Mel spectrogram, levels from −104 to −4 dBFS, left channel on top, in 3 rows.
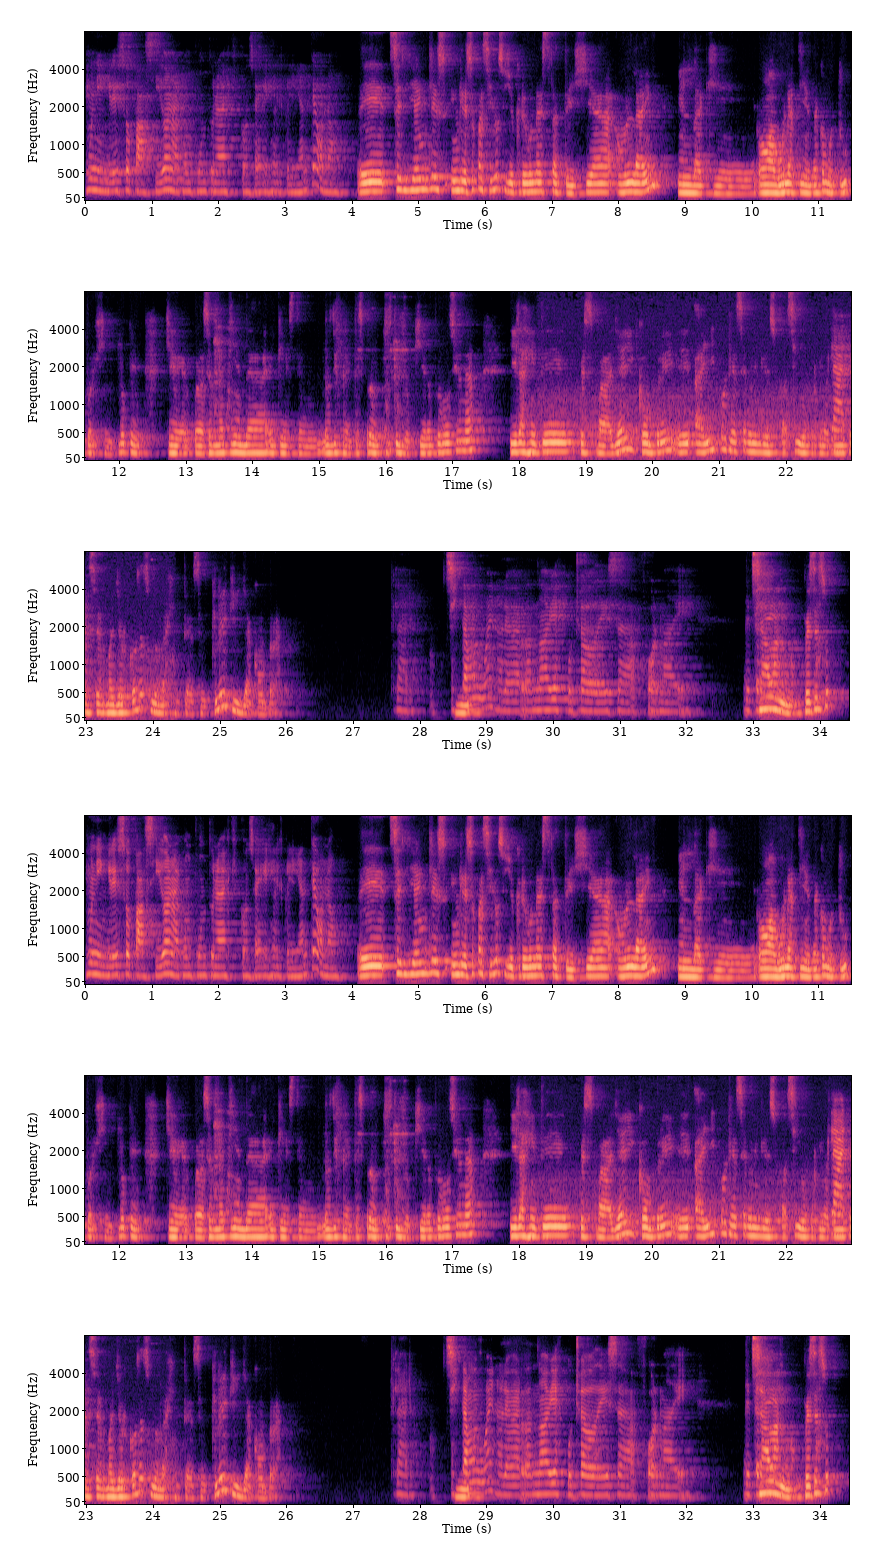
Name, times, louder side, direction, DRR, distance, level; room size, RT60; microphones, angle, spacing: voice 1, 0.0-3.9 22.7-23.0 27.6-27.9 28.5-32.1 32.9-33.6, right 4 dB, 80° right, 10 dB, 2.1 m, -36 dB
voice 2, 4.1-8.6 8.9-17.4 17.9-25.9 28.4-28.8 33.0-34.1, right 1 dB, 15° right, 11 dB, 1.3 m, -26 dB
sound 1, 18.2-24.3, equal, 25° left, 2.0 m, -47 dB
27.0 x 13.0 x 9.0 m, 0.91 s
head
